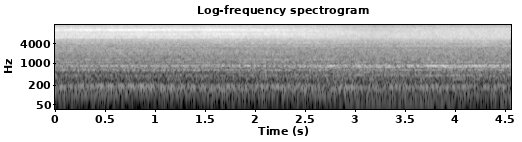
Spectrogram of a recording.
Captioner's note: none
